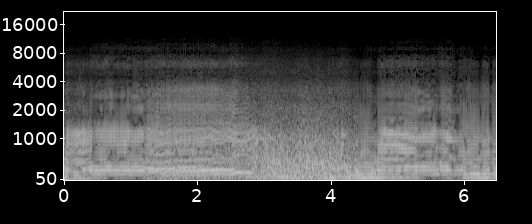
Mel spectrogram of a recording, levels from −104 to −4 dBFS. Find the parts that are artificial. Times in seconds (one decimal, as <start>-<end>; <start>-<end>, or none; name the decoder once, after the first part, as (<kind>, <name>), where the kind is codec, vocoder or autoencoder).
0.4-1.2 (vocoder, BigVGAN v2); 4.4-6.5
